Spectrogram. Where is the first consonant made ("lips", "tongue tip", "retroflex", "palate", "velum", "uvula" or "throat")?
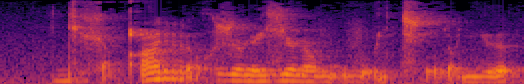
tongue tip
